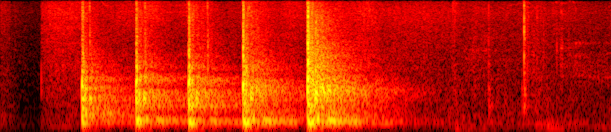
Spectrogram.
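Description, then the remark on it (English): Five firm knuckle knocks on a wooden door in a steady, even rhythm, resonant, followed by a brief quiet pause and one faint tap. “My knuckles are bare from knocking on your door.”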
